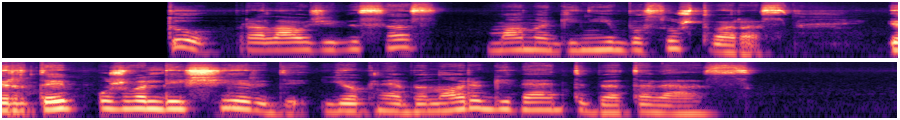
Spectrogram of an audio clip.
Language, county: Lithuanian, Klaipėda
